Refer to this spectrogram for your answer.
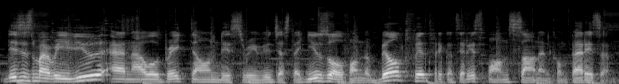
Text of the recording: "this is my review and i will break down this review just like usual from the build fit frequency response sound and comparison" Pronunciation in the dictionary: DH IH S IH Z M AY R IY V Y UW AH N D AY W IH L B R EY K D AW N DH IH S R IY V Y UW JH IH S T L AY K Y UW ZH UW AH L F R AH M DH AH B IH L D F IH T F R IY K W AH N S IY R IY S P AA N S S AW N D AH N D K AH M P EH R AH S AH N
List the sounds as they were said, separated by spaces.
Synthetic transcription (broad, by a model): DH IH S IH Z M AY R IY V Y UW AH N AY W IH L B R EY K D AW N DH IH S R IY V Y UW JH IH S T L AY K Y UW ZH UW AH L F R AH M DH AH B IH L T F IH T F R K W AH N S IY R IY S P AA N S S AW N AH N K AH M P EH R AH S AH N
